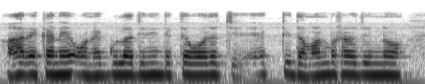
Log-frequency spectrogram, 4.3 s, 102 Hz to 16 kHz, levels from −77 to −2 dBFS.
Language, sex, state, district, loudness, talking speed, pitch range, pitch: Bengali, male, Assam, Hailakandi, -15 LUFS, 155 wpm, 175-185 Hz, 180 Hz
